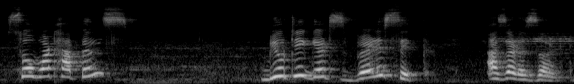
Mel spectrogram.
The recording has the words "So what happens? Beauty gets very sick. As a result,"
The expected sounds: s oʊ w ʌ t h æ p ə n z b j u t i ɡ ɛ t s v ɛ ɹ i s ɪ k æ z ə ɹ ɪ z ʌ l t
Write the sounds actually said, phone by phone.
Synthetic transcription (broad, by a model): s oʊ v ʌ t h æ p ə n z b j u t i ɡ ɛ t s v ɛ ɹ i s ɪ k æ z ə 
